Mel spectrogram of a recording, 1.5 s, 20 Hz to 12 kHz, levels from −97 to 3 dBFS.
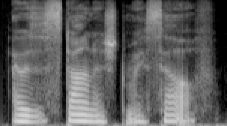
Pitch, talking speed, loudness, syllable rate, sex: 160 Hz, 160 wpm, -19 LUFS, 6.1 syllables/s, female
